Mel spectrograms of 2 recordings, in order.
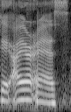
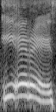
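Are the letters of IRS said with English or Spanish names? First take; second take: English; Spanish. First: The letters are spoken with English letter names. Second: The letters are spoken with Spanish letter names. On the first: The speaker calls it right. "IRS, sorry" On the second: The speaker calls it wrong. "no lo pronuncié como es"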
